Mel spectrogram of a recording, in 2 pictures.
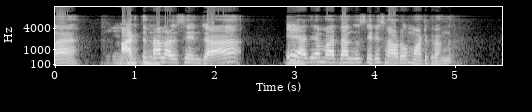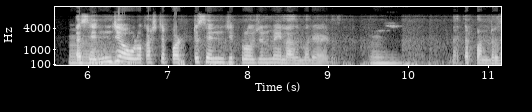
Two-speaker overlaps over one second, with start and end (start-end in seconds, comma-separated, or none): none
